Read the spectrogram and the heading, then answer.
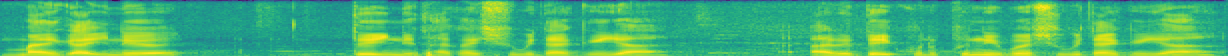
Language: Bodo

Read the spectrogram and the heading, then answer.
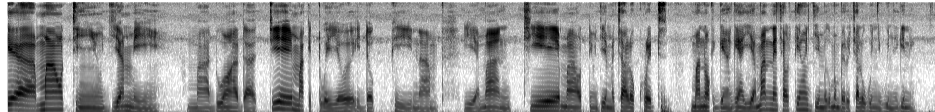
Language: Acoli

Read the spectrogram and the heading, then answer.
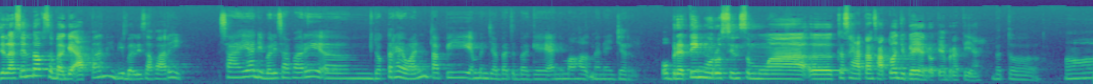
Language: Indonesian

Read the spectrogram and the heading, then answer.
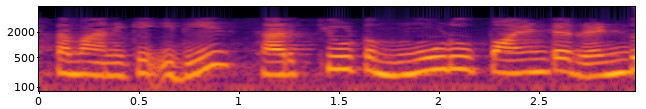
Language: Telugu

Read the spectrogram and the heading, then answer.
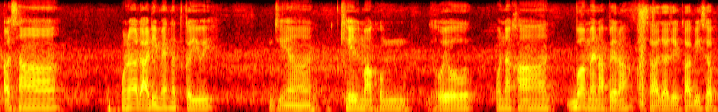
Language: Sindhi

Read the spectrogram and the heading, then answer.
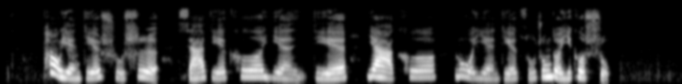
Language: Chinese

